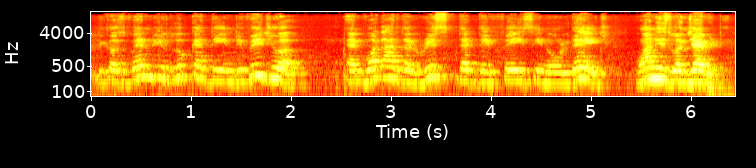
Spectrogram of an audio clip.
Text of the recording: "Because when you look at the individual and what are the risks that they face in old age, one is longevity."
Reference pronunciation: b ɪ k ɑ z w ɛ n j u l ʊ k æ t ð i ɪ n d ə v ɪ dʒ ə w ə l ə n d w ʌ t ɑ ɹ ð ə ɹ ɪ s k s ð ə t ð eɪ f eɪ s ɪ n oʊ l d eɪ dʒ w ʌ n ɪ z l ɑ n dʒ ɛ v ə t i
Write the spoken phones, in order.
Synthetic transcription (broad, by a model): b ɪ k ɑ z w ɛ n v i l ʊ k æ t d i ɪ n d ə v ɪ dʒ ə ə l ə n d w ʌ t ɑ ɹ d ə ɹ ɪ s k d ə t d eɪ f eɪ s ɪ n oʊ l d eɪ dʒ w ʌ n ɪ z l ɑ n dʒ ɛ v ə t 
